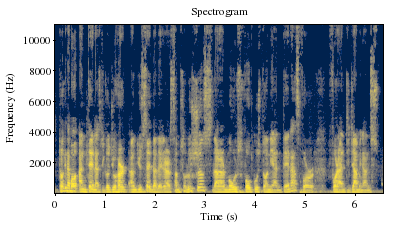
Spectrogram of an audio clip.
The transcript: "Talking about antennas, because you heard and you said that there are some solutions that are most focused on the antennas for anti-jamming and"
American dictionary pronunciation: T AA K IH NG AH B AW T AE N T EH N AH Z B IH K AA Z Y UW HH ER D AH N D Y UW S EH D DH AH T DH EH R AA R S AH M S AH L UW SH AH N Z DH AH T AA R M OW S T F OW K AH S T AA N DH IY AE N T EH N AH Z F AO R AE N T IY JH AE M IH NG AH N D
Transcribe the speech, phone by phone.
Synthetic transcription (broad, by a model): T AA K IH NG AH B AW T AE N T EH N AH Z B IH K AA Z Y UW HH ER D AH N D Y UW S EH D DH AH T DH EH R AA R S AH M S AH L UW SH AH N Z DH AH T AA R M OW S T F OW K AH S T AA N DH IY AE N T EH N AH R F AO R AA N T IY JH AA M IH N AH N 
